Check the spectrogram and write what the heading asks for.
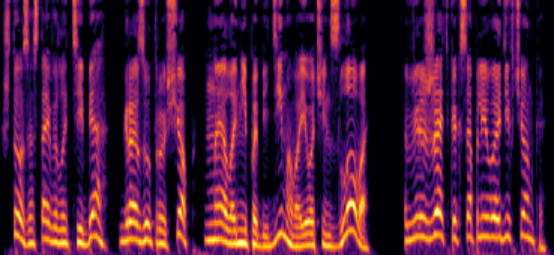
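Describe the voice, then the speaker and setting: A fussy, bossy young healer woman, as a male reader puts her on in a high, lifted voice that fires off anxious questions and scolds. The sound is close and dry, with no room around it. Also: expressive, moderate pace, no room sound. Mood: teasing. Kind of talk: audiobook character voice.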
